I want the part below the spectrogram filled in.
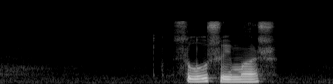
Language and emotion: Russian, neutral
